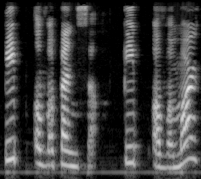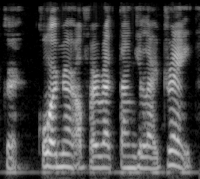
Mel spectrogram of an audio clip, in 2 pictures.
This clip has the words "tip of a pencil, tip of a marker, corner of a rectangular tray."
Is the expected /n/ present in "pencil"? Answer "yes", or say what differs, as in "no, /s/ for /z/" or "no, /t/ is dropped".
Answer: yes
